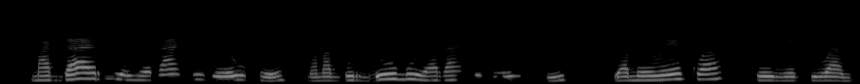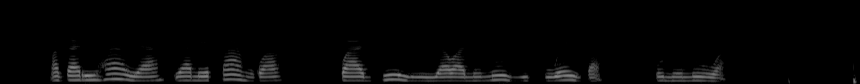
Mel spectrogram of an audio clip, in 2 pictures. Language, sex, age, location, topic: Swahili, female, 25-35, Mombasa, finance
